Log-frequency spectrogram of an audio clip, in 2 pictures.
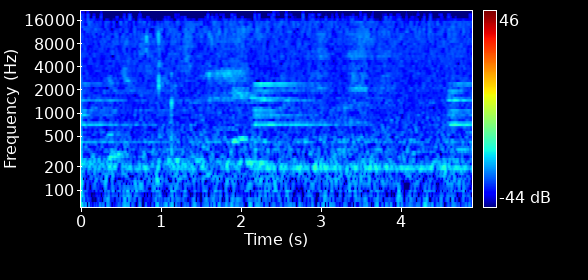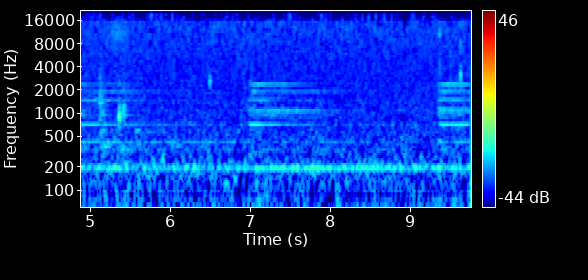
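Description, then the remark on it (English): A bell rings in repeated bursts, each a bright, ringing tone lasting a couple of seconds, over a steady low hum and faint background noise. “The bell was on the recording.”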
